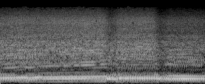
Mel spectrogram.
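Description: A race car engine briefly drops in pitch as the gears shift.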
